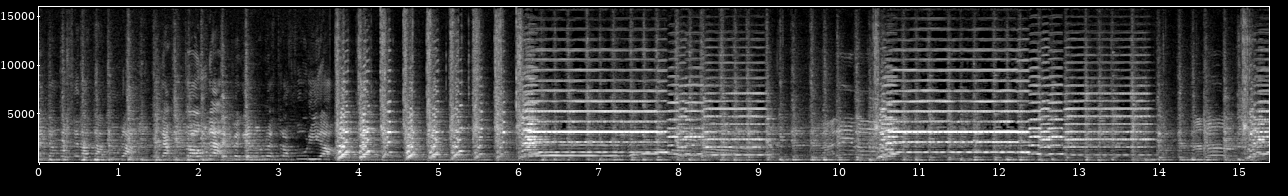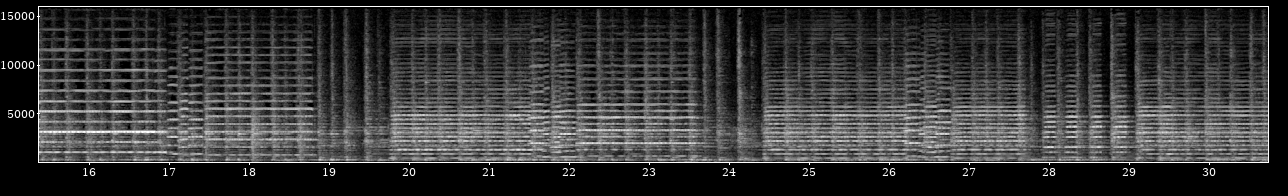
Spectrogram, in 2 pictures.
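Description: Diatonic button accordion and strummed jarana jarocha playing son, with two women's voices singing over them for the first few seconds. After a brief break the jarana strums alone for a moment, and then the accordion comes in, leading with long held notes over the strumming.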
